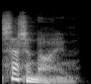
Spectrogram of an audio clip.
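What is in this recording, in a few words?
"saturnine", English, British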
